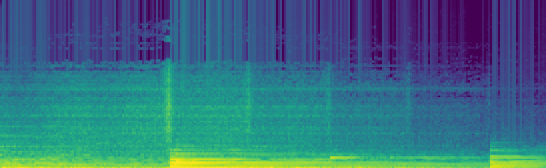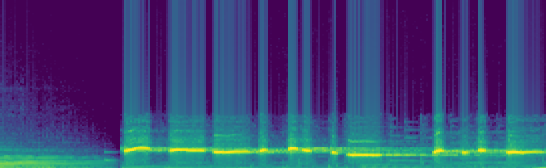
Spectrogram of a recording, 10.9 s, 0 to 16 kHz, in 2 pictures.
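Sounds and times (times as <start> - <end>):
high whistled melody: 6.7 - 10.9.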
